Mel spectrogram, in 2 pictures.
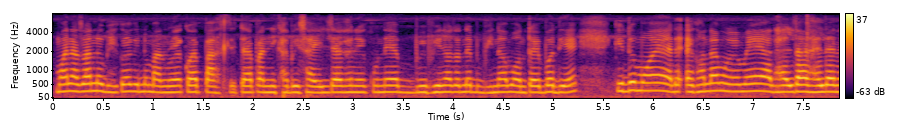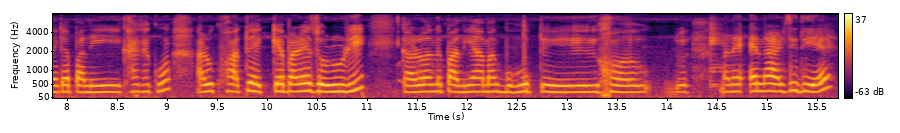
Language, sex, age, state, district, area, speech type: Assamese, female, 18-30, Assam, Golaghat, rural, spontaneous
